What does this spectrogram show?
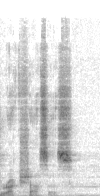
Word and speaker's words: Rakshasa: Rakshasas?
